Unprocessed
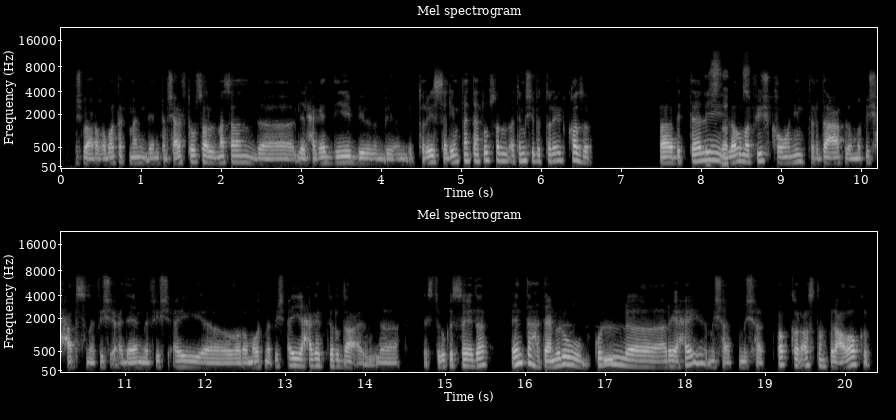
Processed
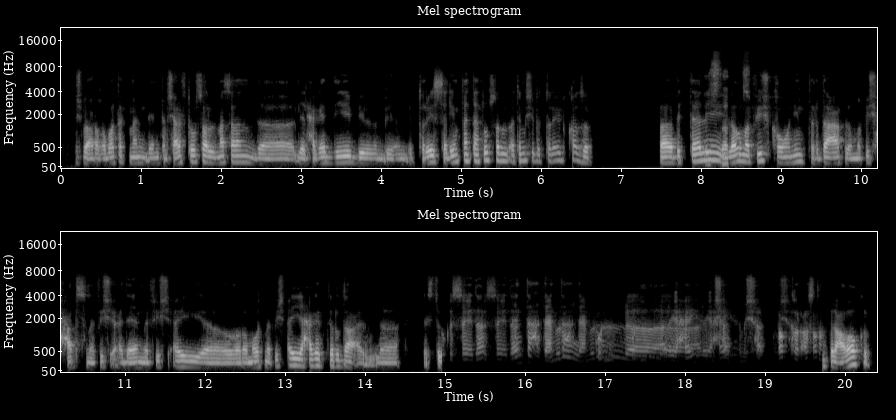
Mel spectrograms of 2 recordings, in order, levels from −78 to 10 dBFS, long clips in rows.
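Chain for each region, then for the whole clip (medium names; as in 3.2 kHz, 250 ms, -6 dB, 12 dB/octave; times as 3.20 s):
5.74–6.50 s: compression 3:1, threshold -27 dBFS + distance through air 60 m
14.95–19.72 s: high-pass 1 kHz 24 dB/octave + delay 427 ms -6.5 dB
whole clip: none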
